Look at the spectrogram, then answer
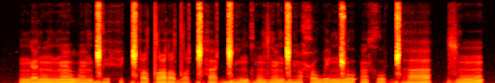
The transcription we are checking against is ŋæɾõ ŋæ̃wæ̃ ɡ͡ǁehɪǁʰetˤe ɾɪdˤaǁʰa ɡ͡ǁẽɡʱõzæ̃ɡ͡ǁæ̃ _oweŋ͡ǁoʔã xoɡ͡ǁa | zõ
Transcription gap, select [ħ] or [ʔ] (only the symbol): ħ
